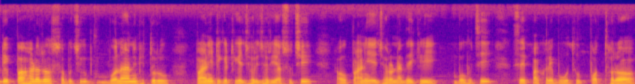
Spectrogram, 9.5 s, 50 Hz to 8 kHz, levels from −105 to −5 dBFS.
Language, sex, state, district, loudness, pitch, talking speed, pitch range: Odia, male, Odisha, Malkangiri, -21 LUFS, 130 Hz, 125 wpm, 115-145 Hz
